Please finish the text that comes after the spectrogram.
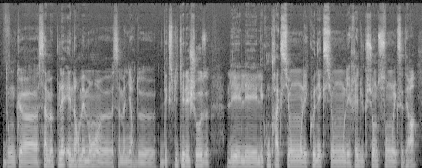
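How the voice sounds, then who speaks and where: A man's voice: fairly low pitch, steady tone, moderate pace, darkish tone. A man from France in his thirties, chatting informally to camera in a casual vlog, full of fillers and slang. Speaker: vlogger.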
